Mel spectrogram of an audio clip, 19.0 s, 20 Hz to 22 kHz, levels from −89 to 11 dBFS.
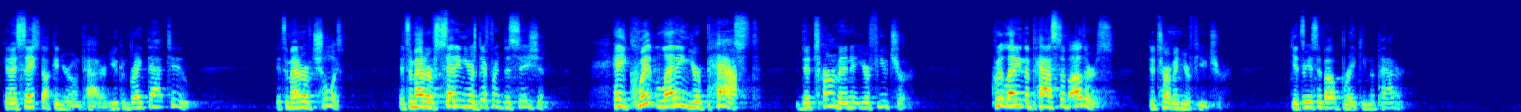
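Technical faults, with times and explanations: Throughout, channel delay (comb filtering): one channel runs roughly 20 ms behind the other, and when the two are summed, the shared content cancels at evenly spaced frequencies. The first notch falls at about 30 Hz, and the rest repeat up the spectrum in a dense series. The speech sounds rough or slightly doubled. On a spectrogram this shows as fixed, evenly spaced horizontal dark stripes that stay put regardless of what is being said.
0.40–0.44 s, 4.21–4.25 s, 5.92–5.97 s, 9.17–9.22 s and 16.28–16.32 s, compressed frames skipped: at each point the audio jumps ahead, dropping whole blocks that fit a 46.4 ms frame length. The gaps are about a second at 0.40 s (just before "in your own pattern") and at 5.92 s, about 200 ms at 4.21 s (after "a matter of") and 16.28 s, and about 150 ms at 9.17 s (after "quit letting your"). In the waveform the envelope changes abruptly, and the spectrogram shows a brief vertical seam.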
